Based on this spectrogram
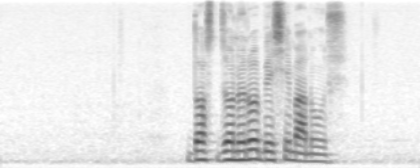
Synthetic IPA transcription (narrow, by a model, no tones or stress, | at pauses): d̪ʌsd͡zʌneɾobesimanus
